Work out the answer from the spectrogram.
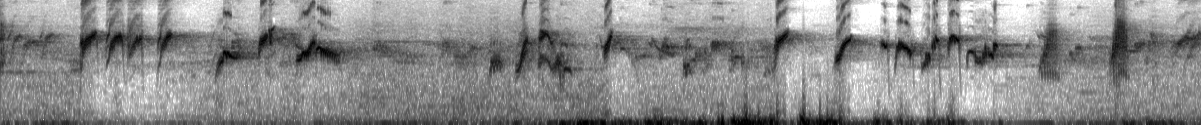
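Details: Red-whiskered bulbul song in the ché style, played for training young birds to sing and to spur birds into fiery singing: quick runs of clear whistled and warbled notes with sharp rising and falling strokes, nearly continuous, over a low rumbling background.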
